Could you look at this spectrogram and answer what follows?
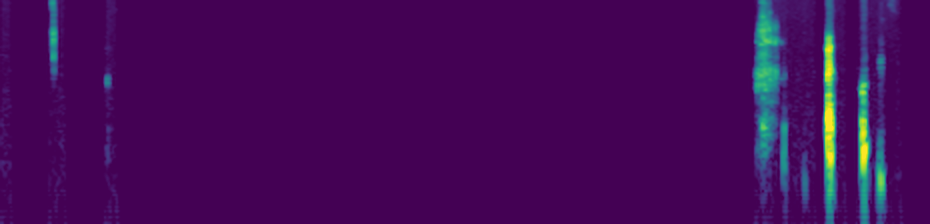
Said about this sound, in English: Bless you. Thank you. That was a cough, but yeah, okay.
